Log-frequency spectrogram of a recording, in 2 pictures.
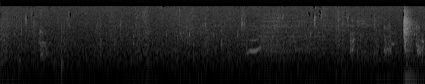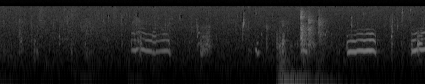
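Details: Terrier mix puppies with their mother Amy: short, high, squeaky whines come in scattered bursts, growing more frequent toward the end, among soft rustling and a few dull thumps indoors.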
